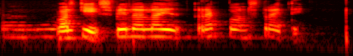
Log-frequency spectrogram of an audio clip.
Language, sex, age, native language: Icelandic, female, 14, Icelandic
